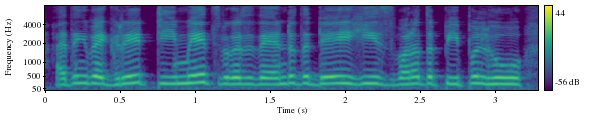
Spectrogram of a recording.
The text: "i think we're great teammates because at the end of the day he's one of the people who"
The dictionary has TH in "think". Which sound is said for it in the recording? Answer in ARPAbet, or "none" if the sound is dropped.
T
